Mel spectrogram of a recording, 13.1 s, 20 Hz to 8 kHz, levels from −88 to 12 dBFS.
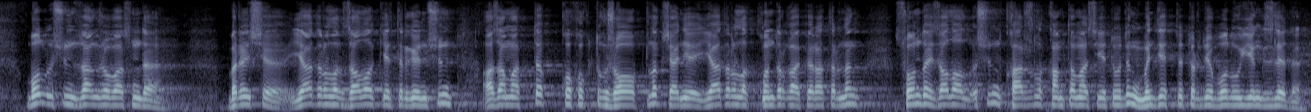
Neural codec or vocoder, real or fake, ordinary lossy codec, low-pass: none; real; none; none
